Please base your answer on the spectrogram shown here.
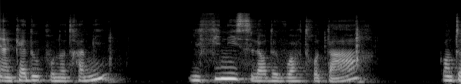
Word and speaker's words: finissent: Again, for the ils and elles form of the verbs, the ENT is pronounced E. Ils travaillent, ils finissent, ils attendent. Okay, so we're not hearing that ENT. Don't say ils travaillant, ils finissant, ils attendant, which is often what we hear.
